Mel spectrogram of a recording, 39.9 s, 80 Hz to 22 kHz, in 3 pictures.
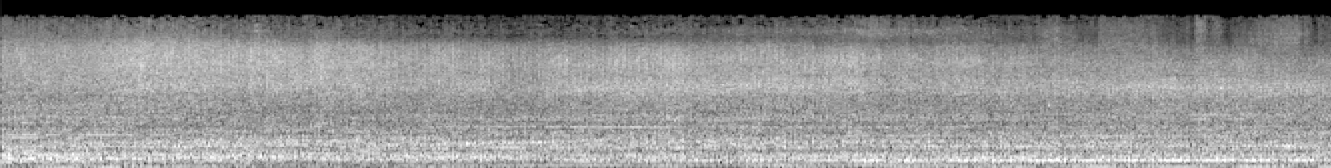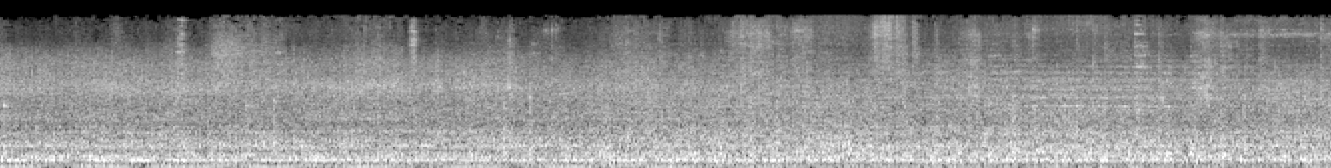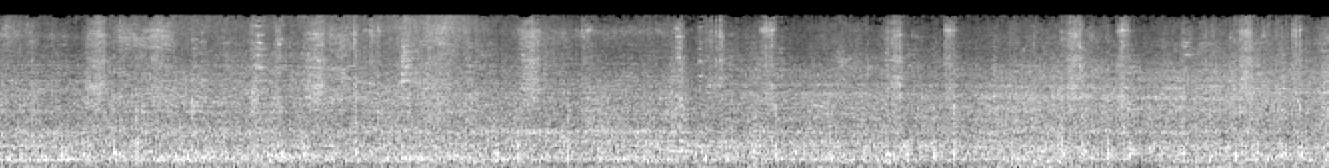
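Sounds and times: train wheels clickety-clack: 0:00.0 - 0:39.9.

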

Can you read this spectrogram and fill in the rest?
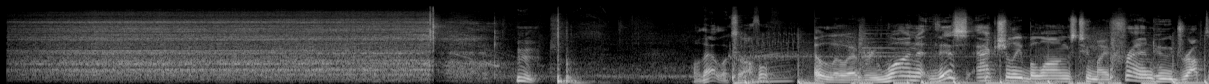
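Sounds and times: heat gun blowing with whine: 0:00.1 - 0:05.1.

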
